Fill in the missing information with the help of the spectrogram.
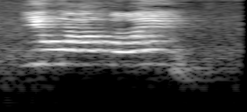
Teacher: आर ना बोलते हैं, नहीं बोलते, फ्लो में निकल गया।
